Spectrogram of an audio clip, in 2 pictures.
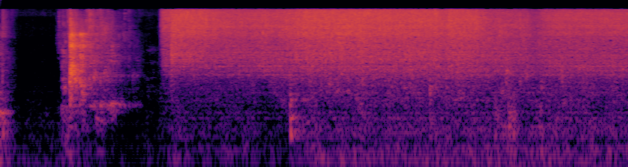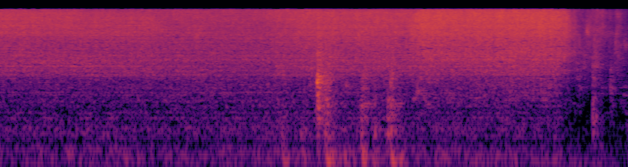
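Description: Kitchen sink tap turned on about two seconds in and running steadily into the sink while dishes are washed, with a few short clinks of dishes against each other; the water stops near the end.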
